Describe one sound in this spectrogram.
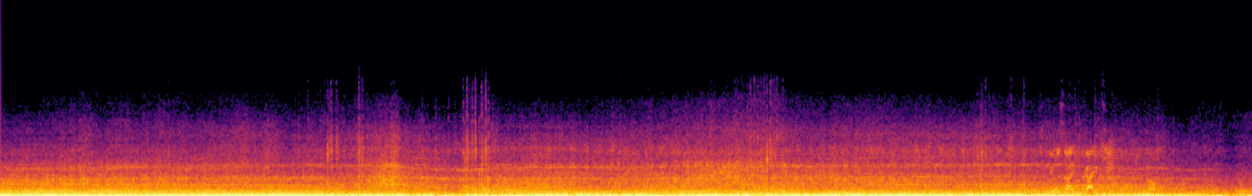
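An engine hums steadily as a vehicle drives along a road.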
